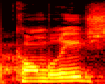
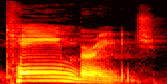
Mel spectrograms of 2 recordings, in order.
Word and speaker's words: Cambridge: Et c'est pas Cambridge, c'est Cambridge. Ça, c'est une diphtongue en phonétique, c'est le A, comme le A de oseille. OK? Cambridge Dictionary.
